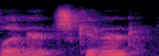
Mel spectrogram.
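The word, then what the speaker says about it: Lynyrd Skynyrd: And that was Give Me Three Steps by Leonard Skinnard. It's actually on their first album. It's pronounced Leonard Skinnard.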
